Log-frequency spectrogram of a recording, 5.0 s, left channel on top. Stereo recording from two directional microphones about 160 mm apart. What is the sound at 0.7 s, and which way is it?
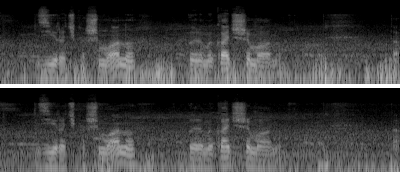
Speech, 15° left (ahead or behind).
